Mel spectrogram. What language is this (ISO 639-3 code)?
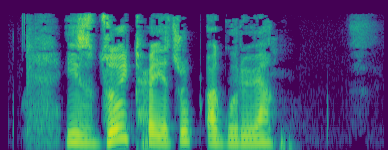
abk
